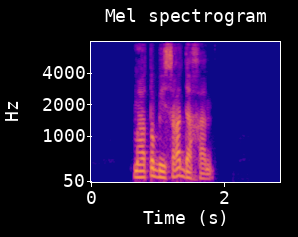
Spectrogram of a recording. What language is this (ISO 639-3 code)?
kab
